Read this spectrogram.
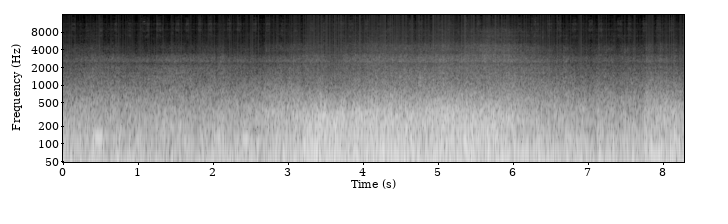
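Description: Wind rushes loudly and steadily past close by.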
